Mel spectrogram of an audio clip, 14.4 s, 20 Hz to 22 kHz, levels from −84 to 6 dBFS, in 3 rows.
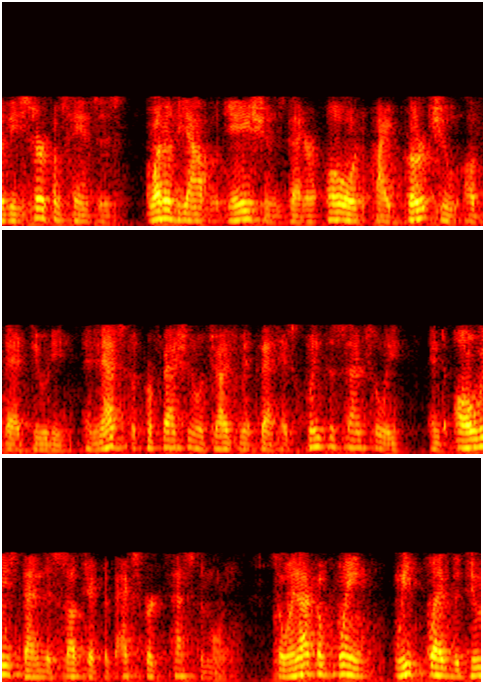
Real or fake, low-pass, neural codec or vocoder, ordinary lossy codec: fake; 7.2 kHz; codec, 16 kHz, 4.8 kbps, FACodec; AAC, 16 kbps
